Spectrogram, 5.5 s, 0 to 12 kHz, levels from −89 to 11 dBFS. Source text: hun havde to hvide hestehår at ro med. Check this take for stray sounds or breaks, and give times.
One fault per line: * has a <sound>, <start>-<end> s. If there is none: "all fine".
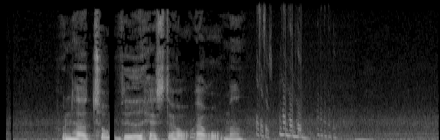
* has a dropout, 1.4-1.4 s
* has a chirp, 3.2-4.3 s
